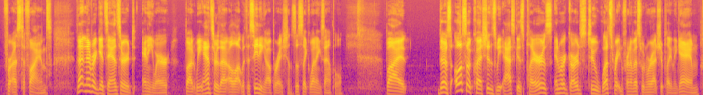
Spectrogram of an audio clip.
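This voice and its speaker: A man's voice: lowish voice, sharp tone, no echo. A man discussing games on a podcast in a blunt, emphatic, opinionated way, often posing rhetorical questions. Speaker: podcast guest and game content developer. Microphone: voice call microphone.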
